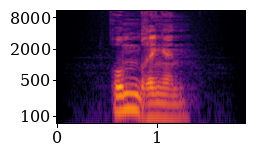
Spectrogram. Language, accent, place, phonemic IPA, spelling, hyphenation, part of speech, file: German, Germany, Berlin, /ˈʔʊmˌbʁɪŋən/, umbringen, um‧brin‧gen, verb, De-umbringen.ogg
- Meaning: 1. to kill, to murder, to do away with 2. to commit suicide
